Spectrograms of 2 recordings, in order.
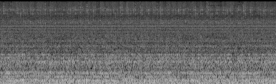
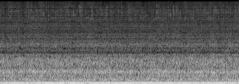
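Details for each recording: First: Carlin oil burner blowing black soot, owner-serviced: steady roar with uneven pulsing rumble and a surge, firing rough; pump pressure to be checked next. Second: Carlin oil burner with running issues, after a change: steady, even low rumble with no surging or pulsing; now firing much smoother and running clean without smoke.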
